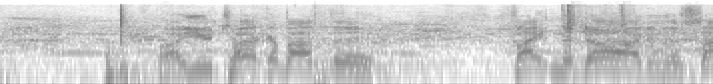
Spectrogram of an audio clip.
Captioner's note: crowd chatter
